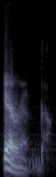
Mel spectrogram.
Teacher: an initial G hard, as in go, first A short, as in Harry, second A somewhat more obscure, as in errand, accent on the first syllable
